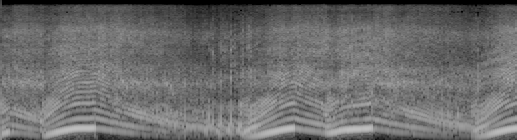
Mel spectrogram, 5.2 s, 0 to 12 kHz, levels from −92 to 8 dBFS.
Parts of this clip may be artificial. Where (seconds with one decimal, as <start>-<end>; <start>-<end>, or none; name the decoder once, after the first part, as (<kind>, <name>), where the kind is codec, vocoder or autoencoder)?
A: 0.0-0.4 (codec, HILCodec); 1.1-2.2; 3.2-4.1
